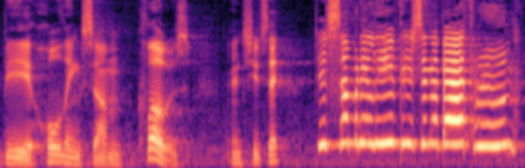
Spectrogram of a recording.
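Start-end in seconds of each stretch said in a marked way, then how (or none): 3.1-5.2 very high, loud hammed-up English widow; English accent pitched way up, slightly absurd. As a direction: call it out in a piercing mock English accent. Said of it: "there's my English accent that comes out".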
